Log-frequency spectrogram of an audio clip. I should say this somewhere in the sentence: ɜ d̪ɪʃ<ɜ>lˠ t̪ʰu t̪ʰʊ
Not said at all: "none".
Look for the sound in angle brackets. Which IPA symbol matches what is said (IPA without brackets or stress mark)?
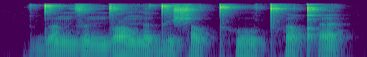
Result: ɜ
